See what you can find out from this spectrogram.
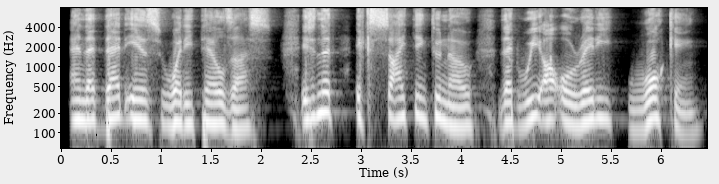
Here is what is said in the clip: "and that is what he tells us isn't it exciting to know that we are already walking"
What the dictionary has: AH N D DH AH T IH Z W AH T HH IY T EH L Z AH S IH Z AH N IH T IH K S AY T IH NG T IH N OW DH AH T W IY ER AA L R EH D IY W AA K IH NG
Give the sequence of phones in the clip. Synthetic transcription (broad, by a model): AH N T DH AH T IH Z W AH T HH IY T EH L Z AH S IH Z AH N IH T IH K S AY T IH NG T IH N OW DH AH T W IY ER AA L R EH D IY W AA K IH NG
